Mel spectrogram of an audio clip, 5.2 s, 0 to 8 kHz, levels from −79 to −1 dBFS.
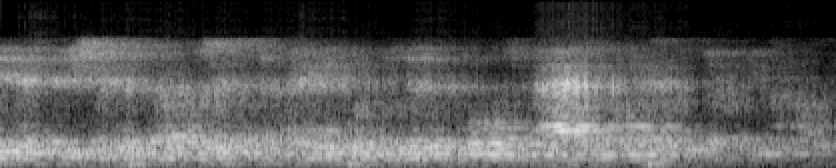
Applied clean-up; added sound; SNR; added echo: neural separator model SepFormer DNS4.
